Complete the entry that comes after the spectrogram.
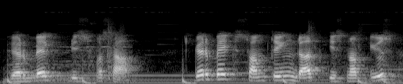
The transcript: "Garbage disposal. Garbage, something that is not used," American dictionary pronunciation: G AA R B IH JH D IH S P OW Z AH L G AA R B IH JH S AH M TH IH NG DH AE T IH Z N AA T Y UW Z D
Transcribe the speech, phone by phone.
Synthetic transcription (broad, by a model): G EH R B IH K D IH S F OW S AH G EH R B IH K S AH M T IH NG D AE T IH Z N AA T Y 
